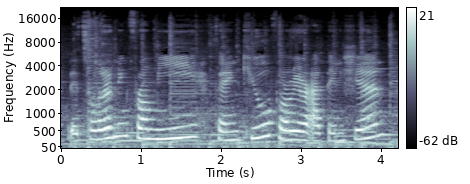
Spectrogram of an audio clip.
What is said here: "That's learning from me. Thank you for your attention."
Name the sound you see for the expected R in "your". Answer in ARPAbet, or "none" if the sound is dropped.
R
